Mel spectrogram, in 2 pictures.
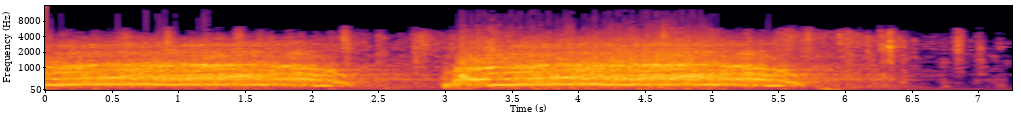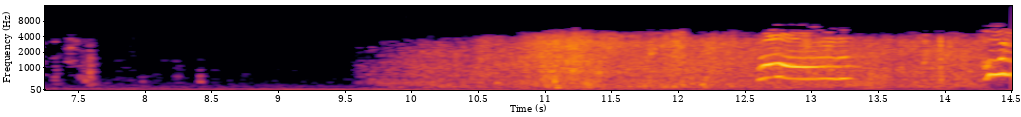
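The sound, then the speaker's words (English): A charging tusker elephant gives two long, loud, bellowing roars back to back, then a lull before rough rumbling noise and a few shrill, rising trumpet-like blasts near the end. “It's a Tusker elephant. And he's seen us. He's going to charge.”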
